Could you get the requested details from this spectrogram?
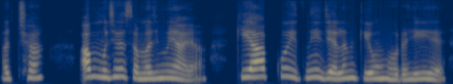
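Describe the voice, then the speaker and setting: A woman's voice: on the high side, a little slow, smooth, no room sound, clean studio sound, lightly acted. A woman voicing a lazy, scheming young sister-in-law who talks in a mocking, shameless way. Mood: taunting.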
